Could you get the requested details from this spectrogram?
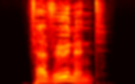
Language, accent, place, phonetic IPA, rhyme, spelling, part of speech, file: German, Germany, Berlin, [fɛɐ̯ˈvøːnənt], -øːnənt, verwöhnend, verb, De-verwöhnend.ogg
- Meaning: present participle of verwöhnen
